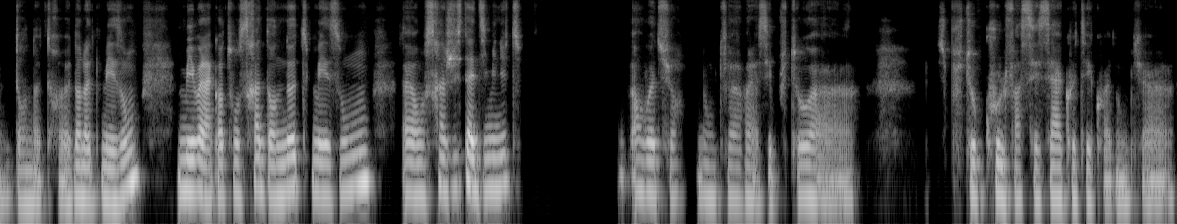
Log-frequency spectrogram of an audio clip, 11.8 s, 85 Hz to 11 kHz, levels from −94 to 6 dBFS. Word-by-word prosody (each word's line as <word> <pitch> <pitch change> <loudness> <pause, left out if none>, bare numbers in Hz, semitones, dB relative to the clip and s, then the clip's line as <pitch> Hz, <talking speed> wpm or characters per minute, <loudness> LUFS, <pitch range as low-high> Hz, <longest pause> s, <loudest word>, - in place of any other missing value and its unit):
dans 135 - -5
notre 135 - -4
dans 155 - +2
notre 145 0 0
maison. 160 - +3 0.4
Mais 170 -1 +6
voilà, 165 -4 +7
quand 155 +1 0
on - - +3
sera 175 +3 0
dans 155 -2 +1
notre 175 +3 +4
maison, 170 +6 +3 0.3
heu, 165 -1 +3
on 160 0 0
sera 170 +3 -1
juste 180 +1 -2
à - - +11
10 175 +1 -2
minutes 185 +3 -2 1.1
en 175 - -2
voiture. 165 -2 -1
Donc, 155 0 -8
heu, 150 -1 -5
voilà, 150 -1 -5
c'est 140 - -7
plutôt, 155 0 -2
heu - - 0 1.2
c'est - - -12
plutôt 160 - -2
cool 160 +1 0
enfin 145 0 -4
c'est 150 0 -5
c'est 150 +1 -2
à 145 - -1
côté 150 -1 -5
quoi, 70 - -8
donc, 70 0 -7
heu. 70 0 -4
155 Hz, 200 wpm, -24 LUFS, 150-170 Hz, 1.2 s, à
